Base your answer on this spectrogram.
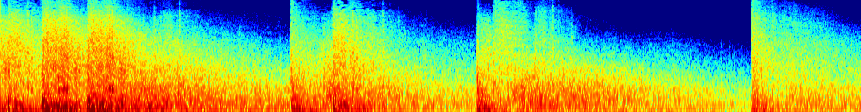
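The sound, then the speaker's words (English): Artillery batteries firing on Union troops: a series of heavy, loud booms, some closely paired, each trailing off in a long rumbling decay. “A bugle sounds the warning, but little good it does as Old Jack's batteries unload.”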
